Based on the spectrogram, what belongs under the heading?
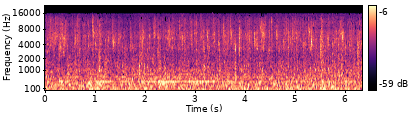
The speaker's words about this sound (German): Das vertraute Geräusch des Regens, das gegen die Fensterscheiben prasselt, begrüßt dich.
